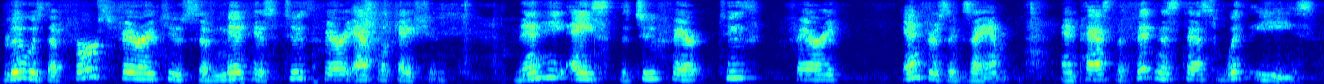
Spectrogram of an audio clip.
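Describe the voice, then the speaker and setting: Older woman, storytelling to a child, unhurried pace, lowish voice, explanatory asides, echoey room. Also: lively intonation, a little mellow. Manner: deliberate, explaining, with stumbles over words. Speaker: grandmother reading a picture book to a child. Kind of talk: read-aloud storytelling, pausing for asides to a child. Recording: echoey room with background noise.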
